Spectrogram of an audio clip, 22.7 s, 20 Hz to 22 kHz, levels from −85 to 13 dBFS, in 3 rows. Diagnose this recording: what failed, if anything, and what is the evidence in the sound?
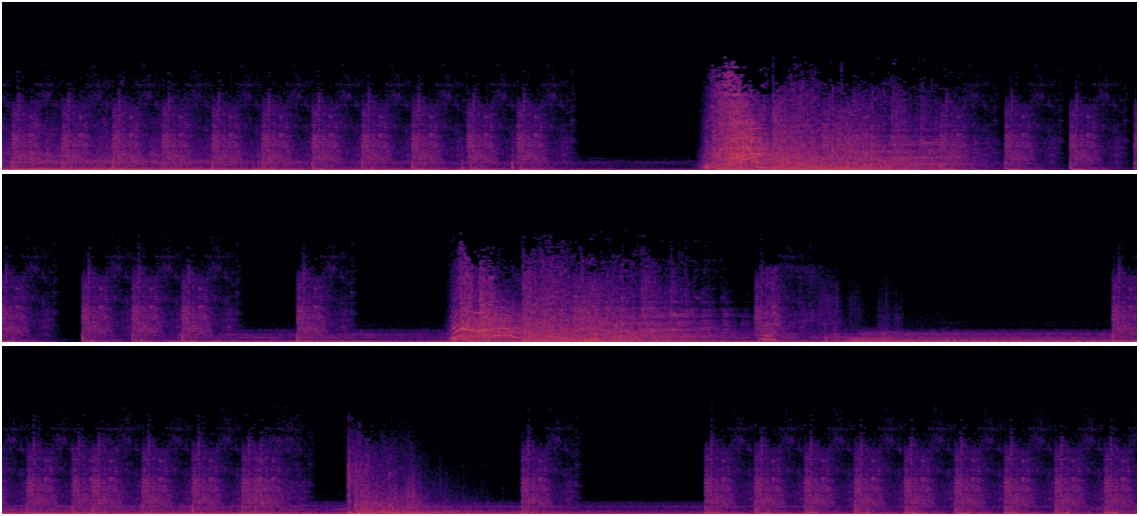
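Nothing failed; no fault is audible anywhere.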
